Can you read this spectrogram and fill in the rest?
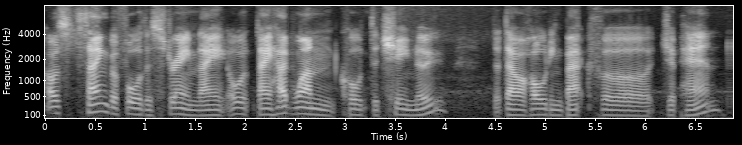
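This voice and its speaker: A man's voice: lowish voice, expressive, measured pace, pushed and bright, clean tone, no echo. A man talking casually as a panelist on a hobby livestream.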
